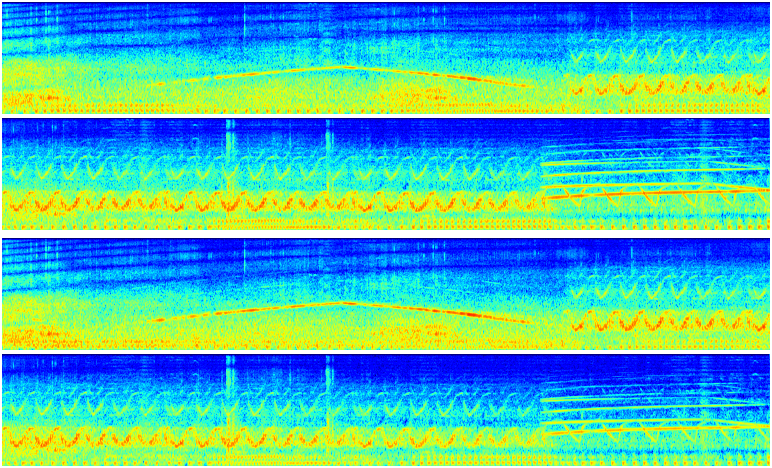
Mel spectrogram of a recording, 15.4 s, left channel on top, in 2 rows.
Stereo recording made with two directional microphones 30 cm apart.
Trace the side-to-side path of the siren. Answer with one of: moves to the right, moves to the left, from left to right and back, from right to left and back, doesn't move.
moves to the left.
